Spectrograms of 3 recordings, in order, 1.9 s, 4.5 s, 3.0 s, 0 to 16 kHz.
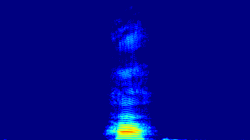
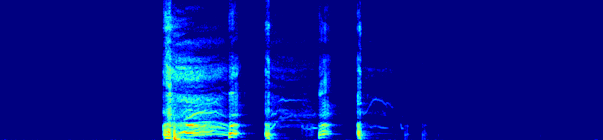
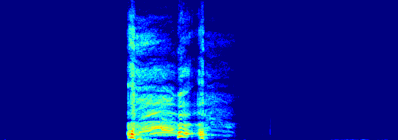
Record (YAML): exhalation_length: 1.9 s
exhalation_amplitude: 18969
exhalation_signal_mean_std_ratio: 0.25
three_cough_length: 4.5 s
three_cough_amplitude: 22786
three_cough_signal_mean_std_ratio: 0.27
cough_length: 3.0 s
cough_amplitude: 32767
cough_signal_mean_std_ratio: 0.32
survey_phase: alpha (2021-03-01 to 2021-08-12)
age: 45-64
gender: Female
wearing_mask: 'No'
symptom_shortness_of_breath: true
symptom_fatigue: true
symptom_onset: 12 days
smoker_status: Ex-smoker
respiratory_condition_asthma: false
respiratory_condition_other: false
recruitment_source: REACT
submission_delay: 1 day
covid_test_result: Negative
covid_test_method: RT-qPCR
